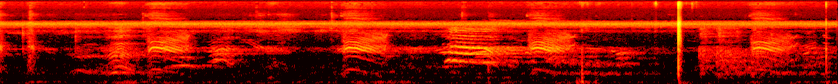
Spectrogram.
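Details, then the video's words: Squirrel giving odd vocalisations: short squeaky chirps that sweep upward, in clusters about every second or two, with one sharp click partway through. A constant high-pitched whine sits in the background. "SQUIRREL MAKES STRANGE NOISES"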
